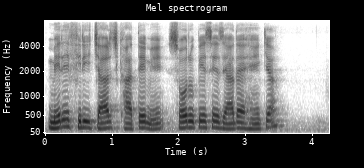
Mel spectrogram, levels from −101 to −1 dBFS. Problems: constant background noise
